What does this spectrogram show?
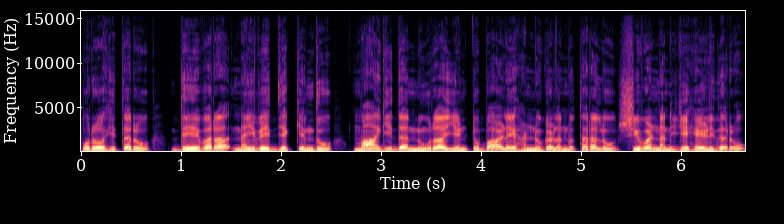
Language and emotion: Kannada, neutral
